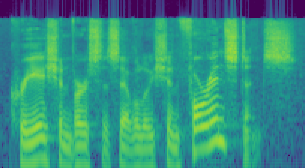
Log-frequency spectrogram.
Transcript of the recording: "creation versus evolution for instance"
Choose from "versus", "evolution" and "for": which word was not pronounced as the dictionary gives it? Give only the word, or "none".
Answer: none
